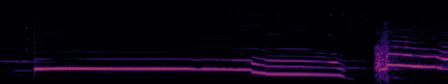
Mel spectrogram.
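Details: {'caption': 'Pack of arctic wolves in winter; a howl starts sharply, holds steady, drops in two steps and trails off downward, then another wolf breaks in with a rising, rough onset that eases down.'}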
